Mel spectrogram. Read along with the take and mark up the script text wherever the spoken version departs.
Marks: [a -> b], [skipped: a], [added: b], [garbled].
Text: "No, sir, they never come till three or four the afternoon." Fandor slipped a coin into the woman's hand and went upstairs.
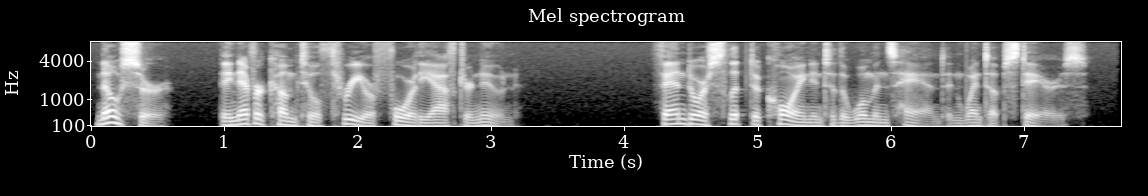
"No, sir, they never come till three or four the afternoon." Fandor slipped a coin into the woman's hand and went upstairs.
